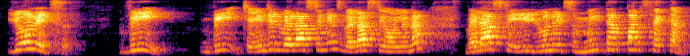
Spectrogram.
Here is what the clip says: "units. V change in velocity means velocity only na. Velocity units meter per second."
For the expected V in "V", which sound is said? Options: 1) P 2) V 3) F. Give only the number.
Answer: 2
